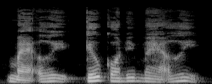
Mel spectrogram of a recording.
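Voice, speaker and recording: A man's voice: mid-range voice, normal speed, slightly rough, pitched above the performer's own voice. A man voicing the ghost of a young woman, pleading and wailing for help in an audio story.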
